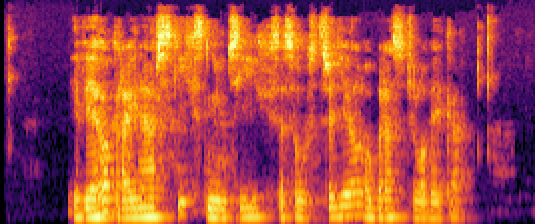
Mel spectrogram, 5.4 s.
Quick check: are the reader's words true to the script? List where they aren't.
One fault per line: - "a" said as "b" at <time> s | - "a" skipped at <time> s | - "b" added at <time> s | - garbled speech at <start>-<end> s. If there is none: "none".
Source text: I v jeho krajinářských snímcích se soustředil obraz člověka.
none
